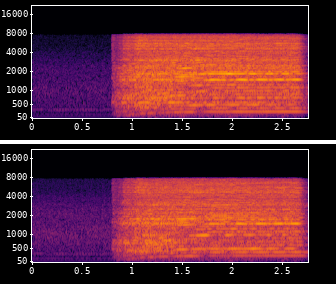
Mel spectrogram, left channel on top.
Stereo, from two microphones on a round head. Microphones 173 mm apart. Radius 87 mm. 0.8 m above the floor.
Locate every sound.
0.8 s a blender: 25° left (ahead or behind), 1.0 m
